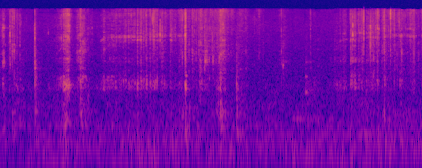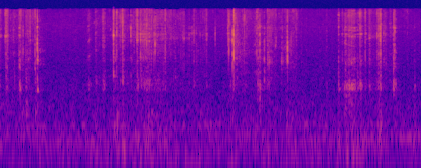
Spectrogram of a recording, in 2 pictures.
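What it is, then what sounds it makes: Bar of soap being shaved. A metal utility knife blade shaves a solid pale green bar of soap held in hand, and green curls fall onto a woven mat. Quiet, crisp, bright scraping and crackling strokes come in bursts with short pauses between them, over a low, steady background.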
